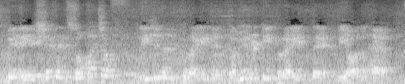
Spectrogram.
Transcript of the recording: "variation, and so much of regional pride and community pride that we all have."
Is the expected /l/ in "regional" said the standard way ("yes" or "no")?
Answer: no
